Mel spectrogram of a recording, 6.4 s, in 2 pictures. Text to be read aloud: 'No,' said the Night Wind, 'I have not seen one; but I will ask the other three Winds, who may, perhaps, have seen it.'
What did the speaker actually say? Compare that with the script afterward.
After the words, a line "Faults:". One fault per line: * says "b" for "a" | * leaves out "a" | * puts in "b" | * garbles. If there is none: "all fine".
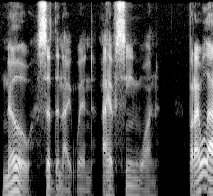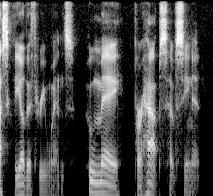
'No,' said the Night Wind, 'I have seen one; but I will ask the other three Winds, who may, perhaps, have seen it.'
Faults:
* leaves out "not"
